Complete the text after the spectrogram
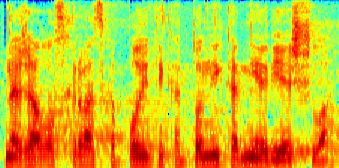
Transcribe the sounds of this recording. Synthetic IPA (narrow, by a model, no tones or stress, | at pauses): naʒalˠost̪xr̩ɾʋaːt̪skapolˠit̪ikat̪onikad̪nijeɾjeːʃilˠa̰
